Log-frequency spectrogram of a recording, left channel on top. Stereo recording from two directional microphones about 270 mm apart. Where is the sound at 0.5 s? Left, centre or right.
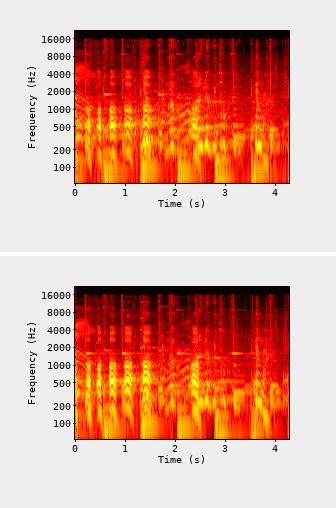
Right.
